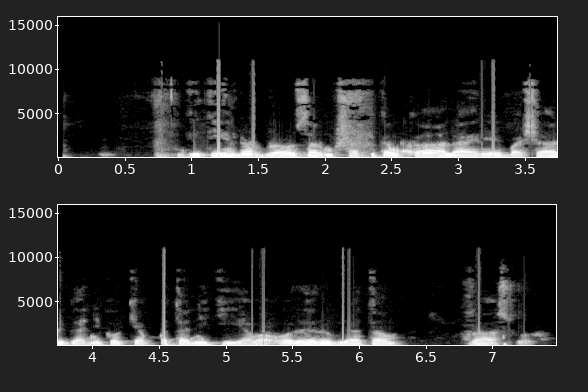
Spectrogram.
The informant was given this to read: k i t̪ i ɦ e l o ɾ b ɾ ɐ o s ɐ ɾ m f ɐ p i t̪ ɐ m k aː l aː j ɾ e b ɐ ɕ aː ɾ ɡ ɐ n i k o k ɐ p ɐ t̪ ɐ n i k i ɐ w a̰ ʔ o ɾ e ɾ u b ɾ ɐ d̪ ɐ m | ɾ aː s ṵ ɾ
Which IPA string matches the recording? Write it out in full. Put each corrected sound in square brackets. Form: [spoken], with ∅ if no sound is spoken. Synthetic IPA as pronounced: [ɡ] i t̪ i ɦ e l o ɾ b ɾ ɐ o s ɐ ɾ m [ʂ] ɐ p i t̪ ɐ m k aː l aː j ɾ e b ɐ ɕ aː ɾ ɡ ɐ n i k o k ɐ p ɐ t̪ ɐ n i k i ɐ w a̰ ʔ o ɾ e ɾ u b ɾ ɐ [t̪] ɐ m | ɾ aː s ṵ ɾ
